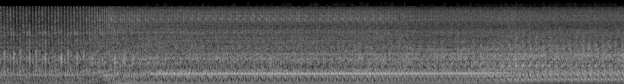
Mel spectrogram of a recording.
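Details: DB29 diesel, rough idle with throttle blip, holds revs fairly well, foam and small bubbles in return line after about 3 minutes: sharp rattly knock about four times a second continuing through blip; suspected injector knock, unconfirmed.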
